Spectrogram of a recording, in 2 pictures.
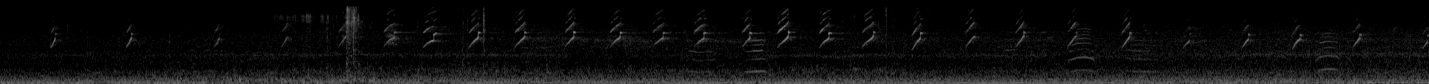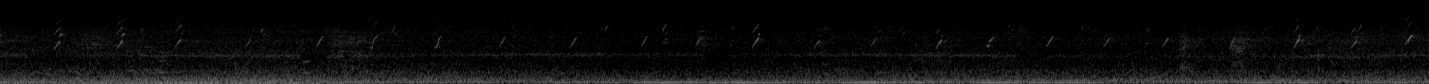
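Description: A bird calling over and over in a long series of short, sharp, down-slurred notes, about two a second. The notes are loudest in the first third, then go on more faintly.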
